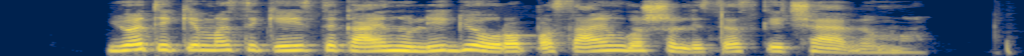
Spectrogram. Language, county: Lithuanian, Kaunas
